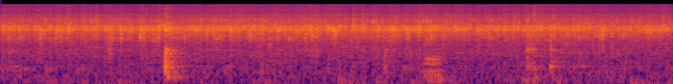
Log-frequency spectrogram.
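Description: Battered shrimp frying in hot oil in a wok: a steady sizzle, with a metal spatula knocking the pan once, sharply, about a second and a half in, and touching it faintly a few more times.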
